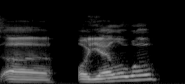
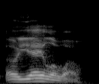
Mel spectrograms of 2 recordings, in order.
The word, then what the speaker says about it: Oyelowo: It's Oyelowo. – Okie dokie. – Oyelowo is how you say it. And, all I know is they sing that at soccer matches. – David Oyelowo is amazingly good.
